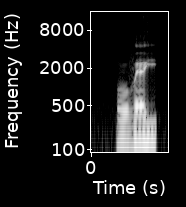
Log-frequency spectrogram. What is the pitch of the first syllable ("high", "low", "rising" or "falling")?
low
